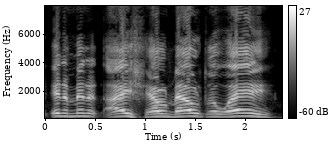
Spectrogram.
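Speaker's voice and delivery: very high, loud, desperate witch; panicked witch. Acted. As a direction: shriek in terror of melting. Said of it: "she screamed".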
